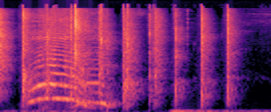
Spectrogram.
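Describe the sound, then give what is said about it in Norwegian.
A brief vocal cheer opens, then a short burst of applause trails off into a handful of sharp, separate claps spaced at a loose, uneven rhythm. “Kort applaus.”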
